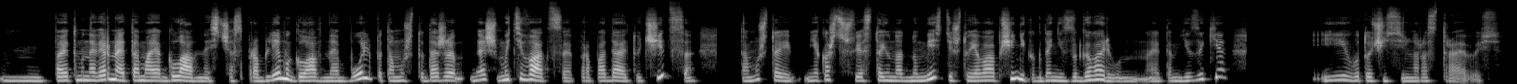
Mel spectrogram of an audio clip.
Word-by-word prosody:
М, 165 -1 -4
поэтому, 185 +2 +1
наверное, 200 +1 +5
это 185 +1 -1
моя 175 -1 +2
главная 165 -3 +2
сейчас 165 +1 +1
проблема, 205 - +4
главная 170 -3 0
боль, 230 - +2
потому 170 -6 -5
что 175 - -6
даже, 180 +8 +1
знаешь, 205 +1 +3
мотивация 190 - +2
пропадает 165 +1 -3
учиться, 165 - +1 0.4
потому 165 +7 -4
что 185 -5 -1 0.2
мне 180 +1 -6
кажется, 210 0 +1
что - - -1
я - - -2
стою 180 +2 -2
на 170 - -1
одном 170 +1 -2
месте, 280 - +1
что 175 0 -4
я 170 0 0
вообще 180 +8 +3
никогда 180 - +1
не 170 -2 -1
заговорю 170 0 0
на 225 +11 -7
этом 160 0 -8
языке, 240 - -4 0.8
и 205 -6 -5
вот 180 -1 -5
очень 165 -1 +1
сильно 155 -1 -5
расстраиваюсь. 160 +1 -9
175 Hz, 160 wpm, -20 LUFS, 160-200 Hz, 0.8 s, наверное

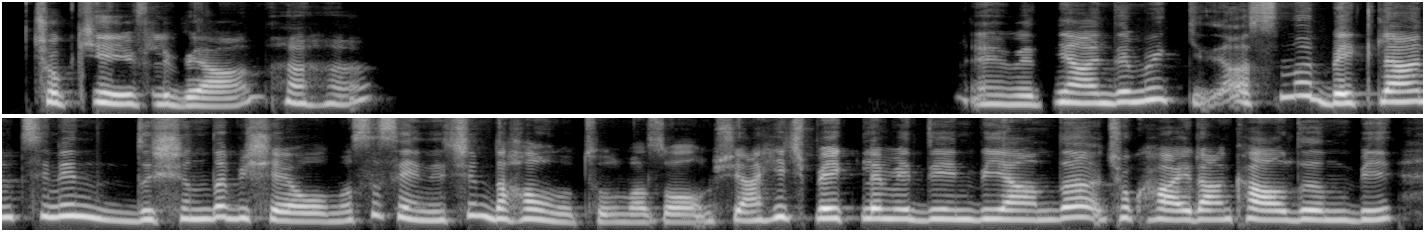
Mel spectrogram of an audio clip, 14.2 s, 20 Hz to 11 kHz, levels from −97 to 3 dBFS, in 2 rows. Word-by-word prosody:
Çok 270 -2 -1
keyifli 235 -6 0
bir 200 - +2
an, 190 - -4
hı 280 - -3
hı. 240 - -8 3.0
Evet, 225 -2 -4
yani, 255 -2 +1
demek 325 +4 0
ki, - - -12
ya, - - -12
aslında 410 - -3
beklentinin 290 -1 +2
dışında 255 +4 0
bir 275 - +1
şey 245 -5 +1
olması 205 - -3
senin 285 -8 -1
için 280 +8 -2
daha 260 0 +1
unutulmaz 185 -2 -7
olmuş. 190 +3 -4
Yani, 225 -1 0
hiç 300 -2 0
beklemediğin 260 -2 +3
bir 255 0 +2
anda 245 +3 +1
çok 280 -1 -5
hayran 245 0 +2
kaldığın 235 -3 +2
bir, 245 +3 -2
250 Hz, 130 wpm, -19 LUFS, 230-280 Hz, 3.0 s, beklemediğin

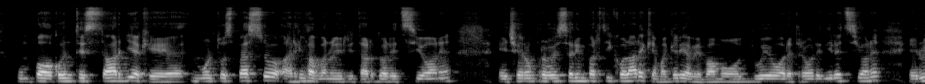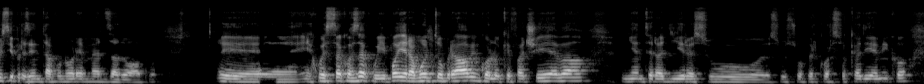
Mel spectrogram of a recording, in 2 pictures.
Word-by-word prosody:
un 140 -1 -11
po' 145 0 +7
contestargli, 150 +2 +3
è 170 - +6
che 125 +1 0
molto 150 +1 -3
spesso 170 +4 +2
arrivavano 135 0 0
in 130 - -4
ritardo 130 0 -2
a - - +3
lezione, 135 +3 -2 0.4
e 130 - -4
c'era 145 +2 -1
un 145 - -4
professore 145 +2 +1
in 155 - -3
particolare 160 +2 +1
che - - -6
magari 125 +5 -2
avevamo 120 +1 -1
2 130 +3 -1
ore 135 -1 +2
3 - - -9
ore 130 +1 -1
di 140 +2 -6
lezione 155 +3 -2 0.3
e 135 - -6
lui 160 +4 -1
si - - -2
presentava 130 0 -4
un'ora 130 0 -3
e 130 - -3
mezza 125 -1 -5
dopo 105 -2 -6 0.6
e 130 -4 0 0.5
e 130 - -9
questa 150 +3 +2
cosa 165 +3 +3
qui 140 -1 -1
poi 175 +4 +6
era 160 -3 +8
molto 165 0 +3
bravo 165 +3 +7
in 175 - -2
quello 140 -4 0
che 135 - -6
faceva, 160 +4 0 0.4
niente 135 0 -6
da 135 -1 +1
dire 130 0 -2
su 120 -3 -8
sul 110 +2 -16
suo 115 - -13
percorso 125 0 -10
accademico, 135 +3 -6
140 Hz, 180 wpm, -22 LUFS, 125-155 Hz, 0.6 s, era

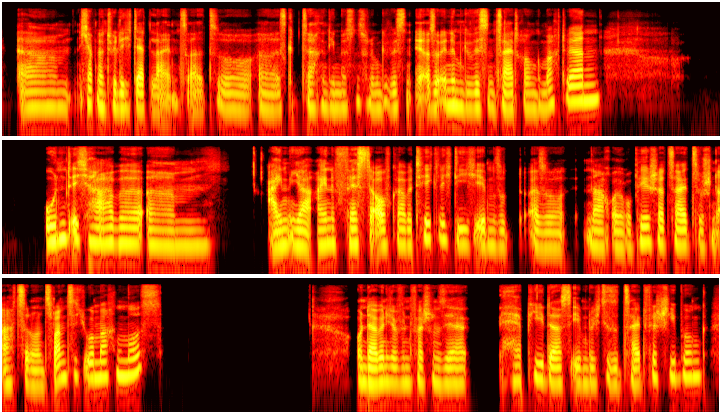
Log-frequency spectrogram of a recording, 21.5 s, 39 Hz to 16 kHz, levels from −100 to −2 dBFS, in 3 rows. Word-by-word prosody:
Ähm, 145 0 -5
ich - - +4
habe 165 - -1
natürlich 140 -2 -2
Deadlines, - - 0
also, 135 -2 -5
äh, 130 -2 -6
es 130 - +1
gibt - - -4
Sachen, 140 +1 -3
die 140 - -8
müssen 140 +7 -7
zu 175 - -6
'nem 135 0 -8
gewissen, 140 +1 -1
äh - - +5
also, 145 - +2
in 165 - -1
'nem 155 -2 -1
gewissen 140 0 +3
Zeitraum 135 0 +2
gemacht 155 +5 -6
werden. 195 +2 +3 1.6
Und 180 +4 +3
ich 175 - +5
habe, 160 -1 +2
ähm, 145 0 -5 0.6
ein, 140 +2 +3
ja 145 -1 +3
eine 150 +1 +2
feste 155 -1 +6
Aufgabe 145 +1 +1
täglich, 195 -2 0
die 150 -2 -2
ich 145 - -4
eben 145 0 -1
so 140 0 -7 0.2
also, 130 -2 -3 0.2
nach 135 -1 -2
europäischer 150 +4 +1
Zeit 145 0 +3
zwischen 140 - 0
18:00 140 -2 +3
und 130 -1 -2
20:00 190 +1 +2
machen 195 +2 -2
muss. 220 +7 -2 2.0
Und 150 -1 +1
da 140 - +9
bin 150 +1 +2
ich 150 - -3
auf 145 - -6
jeden 150 0 -7
Fall 150 -1 -1
schon 150 -2 -2
sehr 145 0 -1 0.3
happy, 170 +2 -3
dass 145 -1 +4
eben 145 -1 -3
durch 145 0 -6
diese 140 - -4
Zeitverschiebung 190 +5 -1
145 Hz, 175 wpm, -25 LUFS, 140-165 Hz, 2.0 s, da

